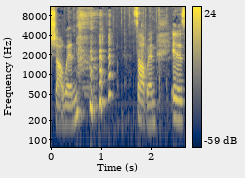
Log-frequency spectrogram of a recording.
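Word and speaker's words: Samhain: because it's Celtic so there's no W in that even though it's pronounced shawin sawin it is s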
